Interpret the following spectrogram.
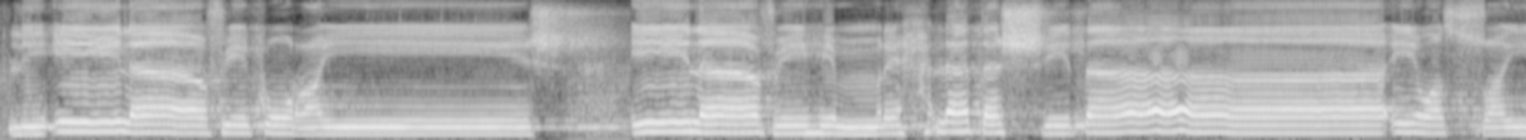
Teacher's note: Soy ini mad layyin, akan tapi karena berada di akhir ayat maka kita panjangkan sampai dengan maksimal 6 ketukan.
